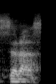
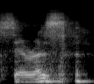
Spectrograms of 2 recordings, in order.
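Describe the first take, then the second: First: The name is said with a Spanish pronunciation. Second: The name is said like the English name Sarah's. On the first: The speaker calls it right. "it's a Spanish accent. It's Seras" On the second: The speaker calls it wrong. "not Sarah's, because we're not, there's no Sarah"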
